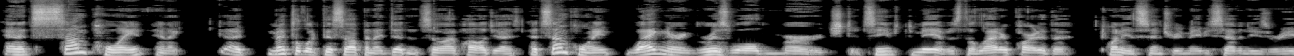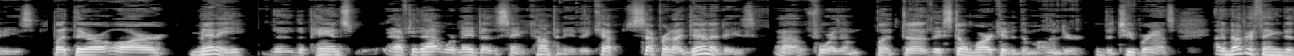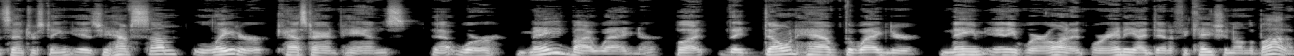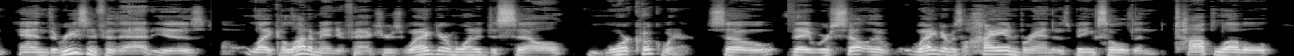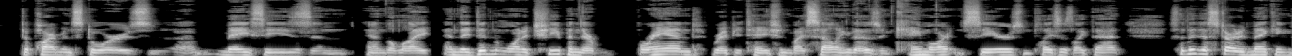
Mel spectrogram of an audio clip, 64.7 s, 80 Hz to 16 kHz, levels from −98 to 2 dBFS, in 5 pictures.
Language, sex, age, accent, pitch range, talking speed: English, male, 50-69, American, 130-160 Hz, 160 wpm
